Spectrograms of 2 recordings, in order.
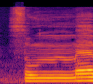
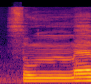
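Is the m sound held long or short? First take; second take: short; short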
